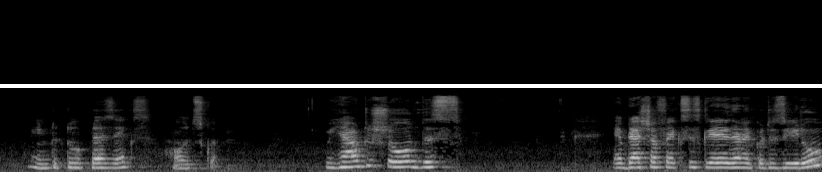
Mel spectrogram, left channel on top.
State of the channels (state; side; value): silent; left; 55 dB below the other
